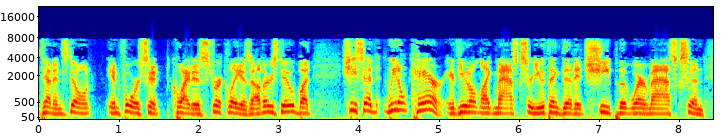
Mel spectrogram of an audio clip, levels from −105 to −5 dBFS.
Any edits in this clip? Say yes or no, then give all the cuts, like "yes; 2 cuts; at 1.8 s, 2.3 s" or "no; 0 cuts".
no; 0 cuts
